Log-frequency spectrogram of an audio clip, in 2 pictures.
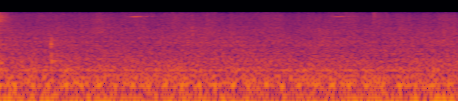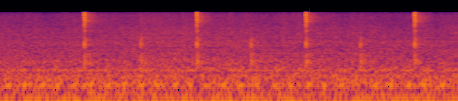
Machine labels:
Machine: valve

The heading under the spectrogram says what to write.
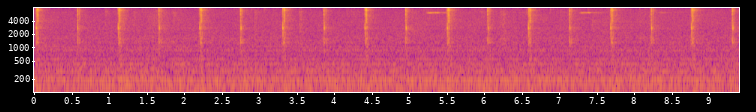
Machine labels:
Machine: valve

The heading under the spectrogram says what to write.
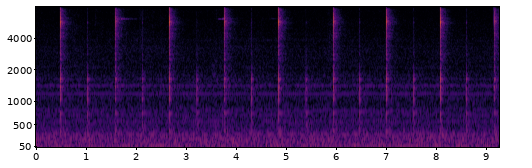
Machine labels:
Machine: valve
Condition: normal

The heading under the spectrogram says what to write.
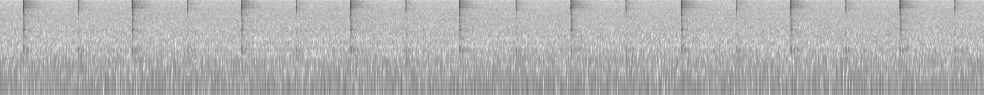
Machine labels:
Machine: valve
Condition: normal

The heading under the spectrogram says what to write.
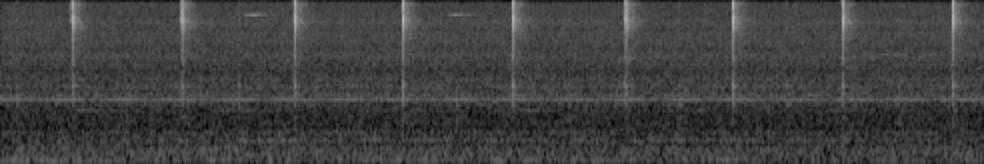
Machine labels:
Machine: valve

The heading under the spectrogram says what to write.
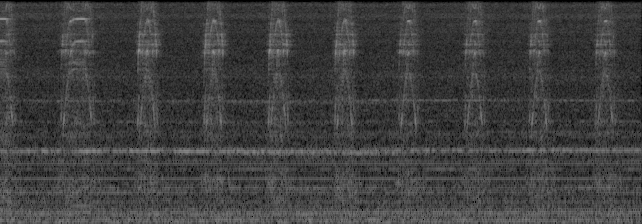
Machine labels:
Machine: slide rail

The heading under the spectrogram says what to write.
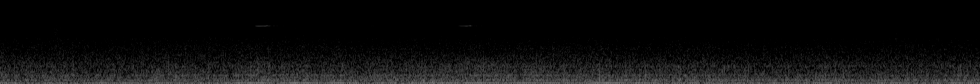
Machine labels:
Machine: fan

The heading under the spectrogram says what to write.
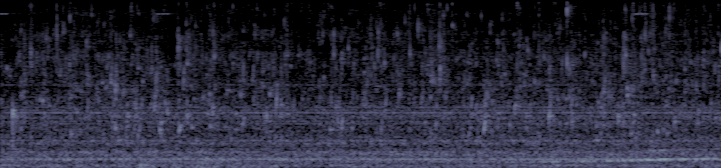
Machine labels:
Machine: pump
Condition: normal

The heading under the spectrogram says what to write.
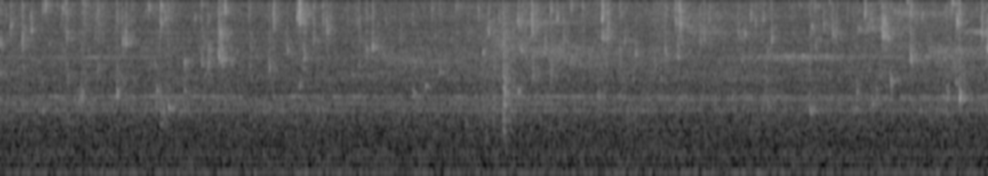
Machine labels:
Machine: pump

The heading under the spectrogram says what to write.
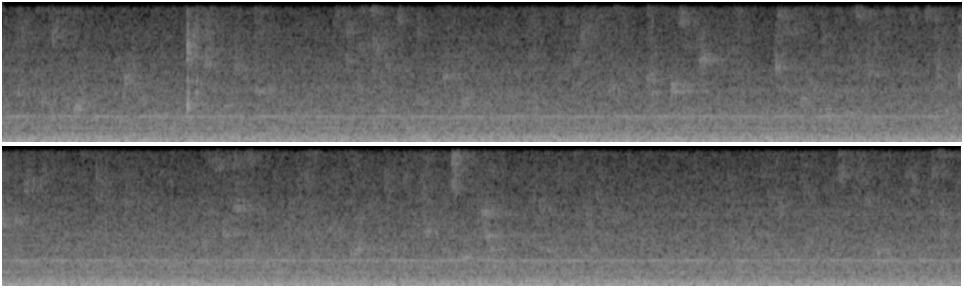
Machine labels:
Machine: pump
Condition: normal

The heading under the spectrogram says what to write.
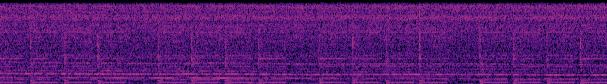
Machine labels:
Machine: slide rail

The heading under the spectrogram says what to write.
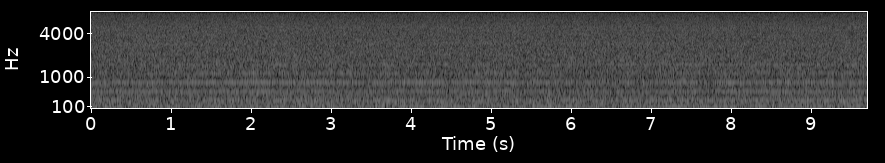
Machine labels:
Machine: fan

